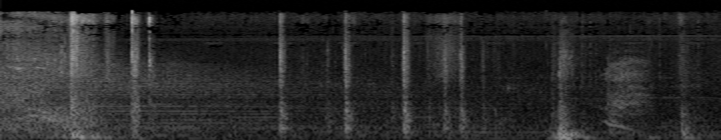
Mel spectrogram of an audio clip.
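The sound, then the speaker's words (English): Car door locks clunk shut in a string of sharp mechanical clicks, spaced irregularly over several seconds, with a heavier thunk near the end and no talking. “Doors won't open, babe. It's called Master Lock.”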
